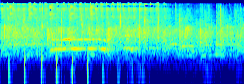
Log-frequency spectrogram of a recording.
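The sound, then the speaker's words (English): A church audience claps hands to the Lord in a steady, rhythmic beat that stands out sharply for the first couple of seconds, then blends into a looser wash of crowd clapping with voices underneath. “Come on, clap your hands to the Lord.”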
